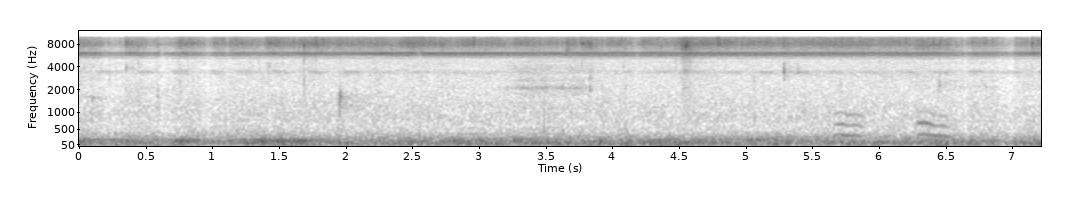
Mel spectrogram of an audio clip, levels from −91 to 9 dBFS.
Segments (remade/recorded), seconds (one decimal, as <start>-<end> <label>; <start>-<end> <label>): 0.0-7.2 recorded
